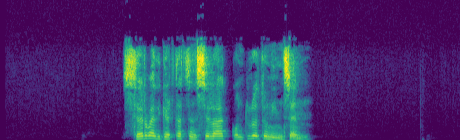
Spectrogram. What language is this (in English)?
Basque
